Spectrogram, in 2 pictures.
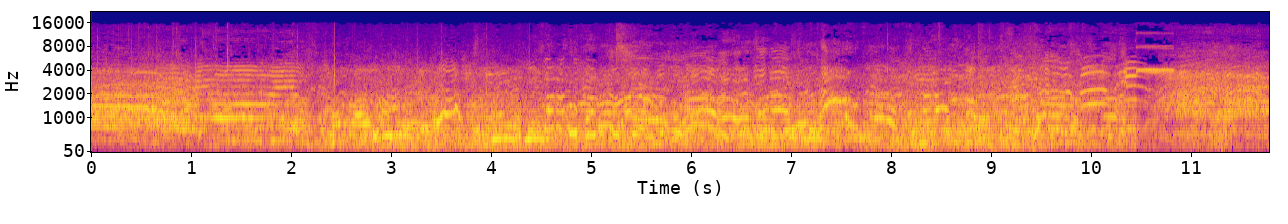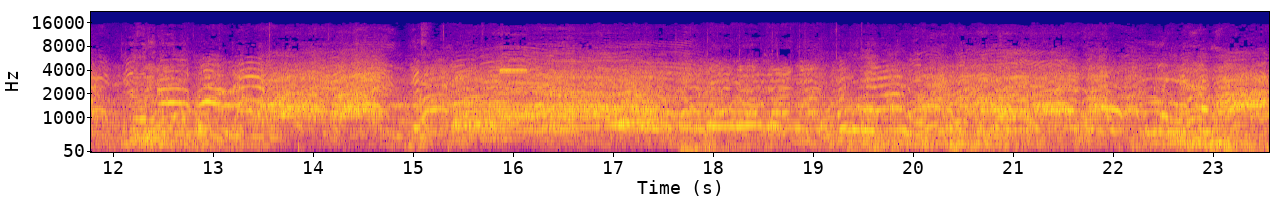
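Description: A large outdoor crowd cheers and chatters loudly.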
